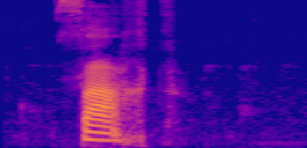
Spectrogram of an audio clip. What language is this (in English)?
Persian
